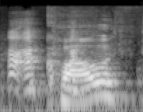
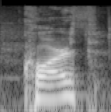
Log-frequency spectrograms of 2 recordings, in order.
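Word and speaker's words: Qarth: Quoth? You were talking about the queef thing. I was. Quarth. Yeah, that's actually how it's pronounced, I think.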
